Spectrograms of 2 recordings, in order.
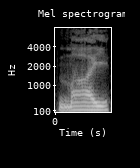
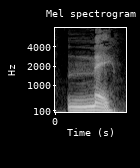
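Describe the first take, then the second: First: The vowel glides like English 'eye'. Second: The vowel is a single open 'eh'. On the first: The speaker calls it wrong. "pronounce it the English way" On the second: The speaker calls it right. "really open e"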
